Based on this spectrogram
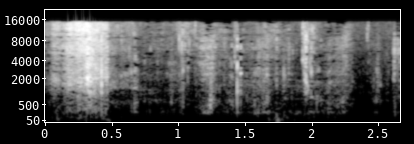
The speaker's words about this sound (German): Ich muss jetzt noch mal kurz einen Apfel essen. Moment mal.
